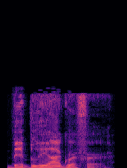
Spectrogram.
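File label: "bibliographer", British English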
